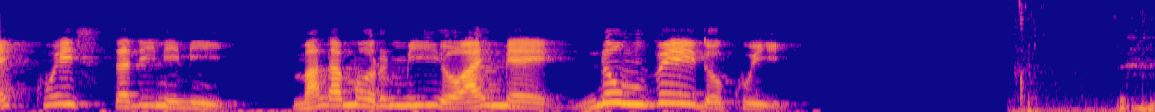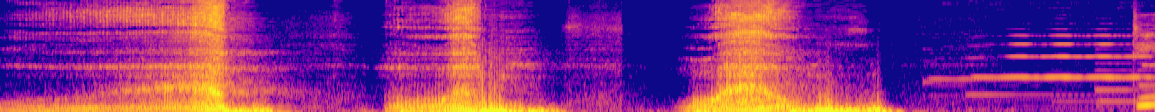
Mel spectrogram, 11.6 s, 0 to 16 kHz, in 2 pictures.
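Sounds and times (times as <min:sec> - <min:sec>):
speech: 0:00.0 - 0:04.0, 0:05.0 - 0:05.9, 0:09.3 - 0:09.8
male actor imitating a lion's roar: 0:05.6 - 0:10.3.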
